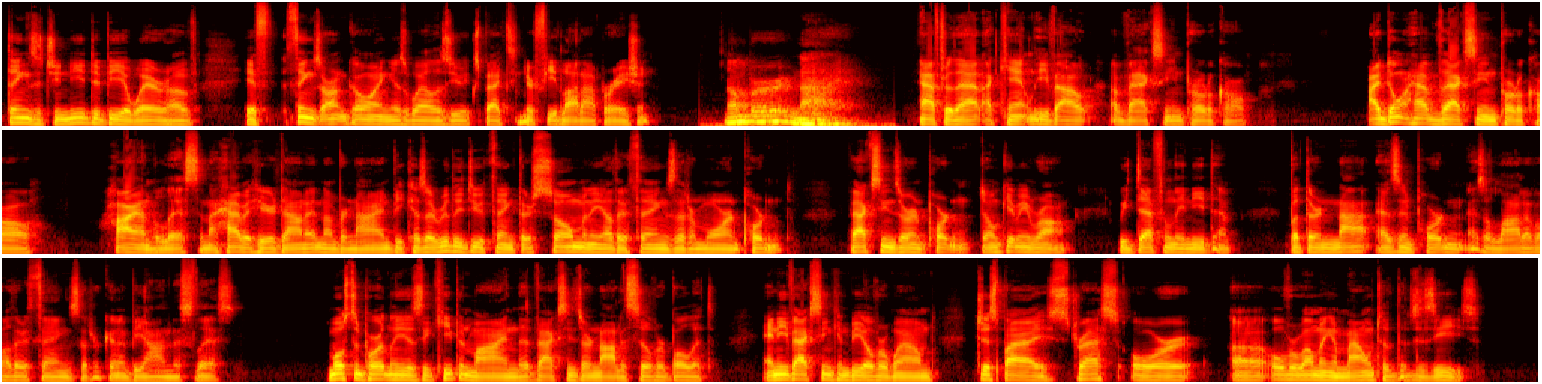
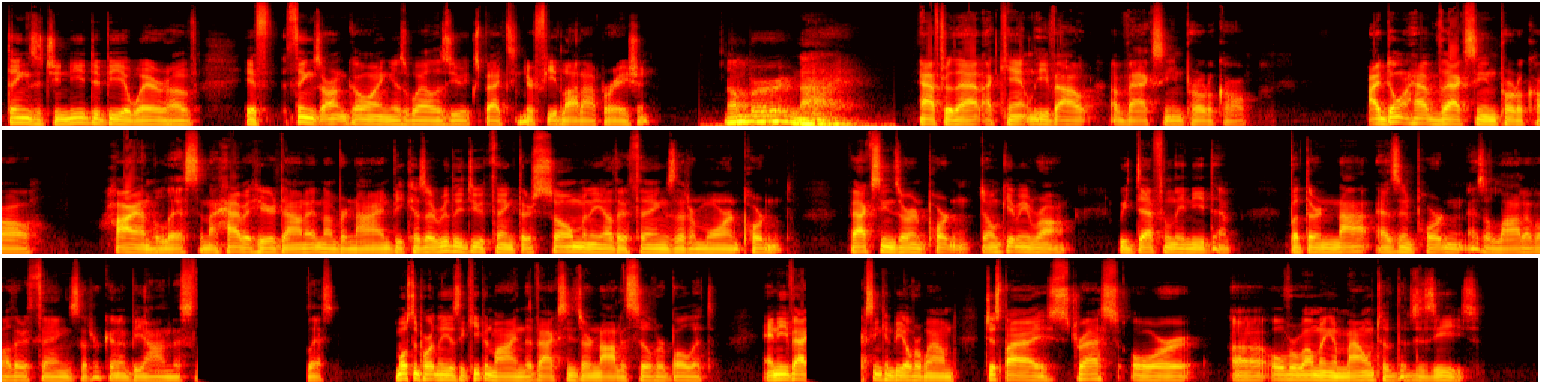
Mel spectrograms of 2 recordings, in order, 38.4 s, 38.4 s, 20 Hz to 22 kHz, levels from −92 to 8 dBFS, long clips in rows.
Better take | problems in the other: first | audio freezing; at 27 s for 1 s and at 32 s

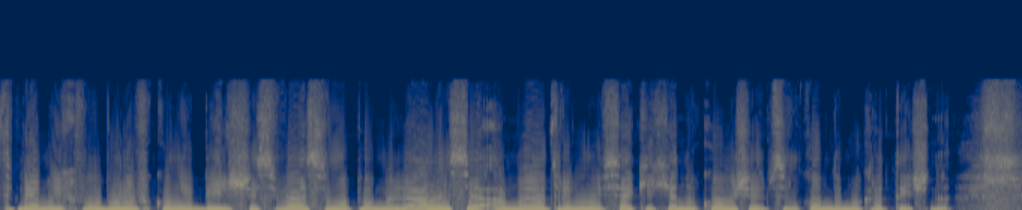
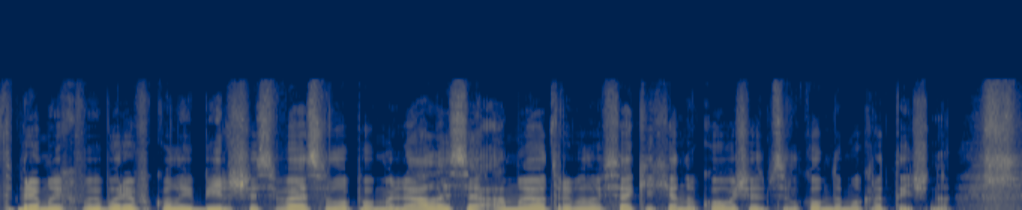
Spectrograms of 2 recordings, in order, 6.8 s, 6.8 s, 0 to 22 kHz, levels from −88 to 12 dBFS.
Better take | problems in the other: second | distortion; heavy; 6 dB below the speech

